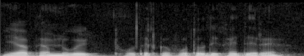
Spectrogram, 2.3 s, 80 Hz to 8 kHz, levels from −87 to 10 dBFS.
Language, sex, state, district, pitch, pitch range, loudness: Hindi, male, Arunachal Pradesh, Lower Dibang Valley, 110 Hz, 105-115 Hz, -14 LUFS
